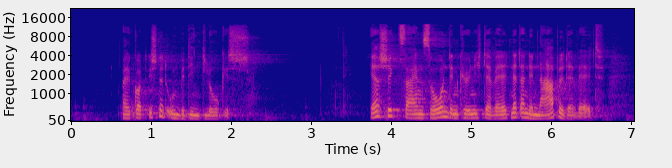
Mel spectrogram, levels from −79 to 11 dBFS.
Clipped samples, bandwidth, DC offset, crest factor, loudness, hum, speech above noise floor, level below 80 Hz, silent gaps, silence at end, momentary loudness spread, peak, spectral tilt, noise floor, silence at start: under 0.1%; 13 kHz; under 0.1%; 20 dB; -26 LUFS; none; 39 dB; -70 dBFS; none; 0.2 s; 10 LU; -8 dBFS; -4.5 dB/octave; -64 dBFS; 0.65 s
